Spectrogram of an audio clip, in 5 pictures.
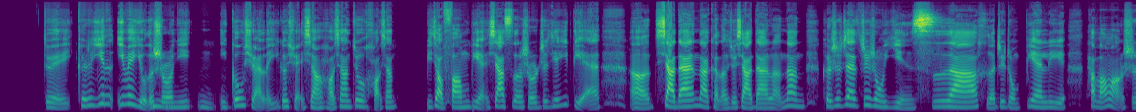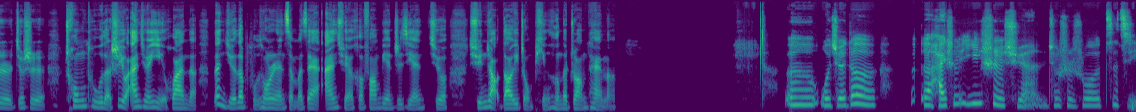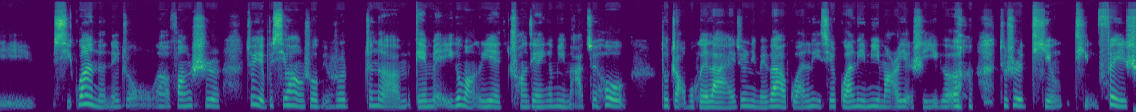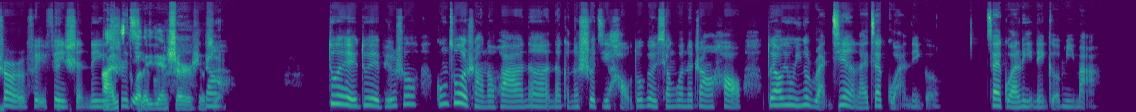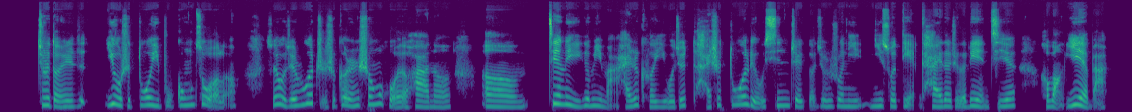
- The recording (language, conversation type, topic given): Chinese, podcast, 我们该如何保护网络隐私和安全？
- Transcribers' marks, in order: "在" said as "债"; lip smack; chuckle; laughing while speaking: "繁琐的"; tapping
